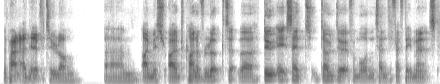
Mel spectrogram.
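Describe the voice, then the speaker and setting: A man's voice: fairly low pitch, flat delivery, brisk. A man co-hosting a podcast, chatting casually and swearing freely, with a slightly nasal voice from a lingering cold. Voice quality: sweary, laughs often. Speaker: podcast co-host. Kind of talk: casual chat.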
